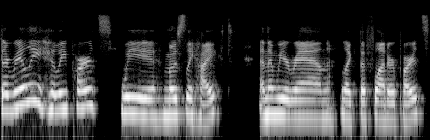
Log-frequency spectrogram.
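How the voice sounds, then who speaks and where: A woman's normal speaking voice, fairly high in pitch, with an American accent, a fairly slow pace, very even loudness and ordinary pitch variation. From Virginia, US. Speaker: activist and runner. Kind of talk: casual interview.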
